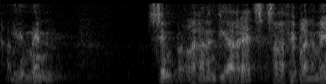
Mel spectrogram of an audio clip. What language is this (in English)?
Catalan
